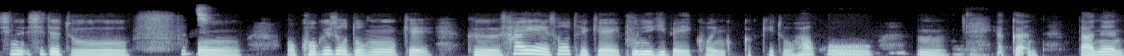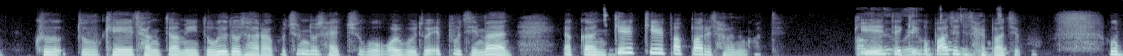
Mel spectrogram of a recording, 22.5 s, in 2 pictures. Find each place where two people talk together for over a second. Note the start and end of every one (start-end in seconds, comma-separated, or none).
19.8-21.3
